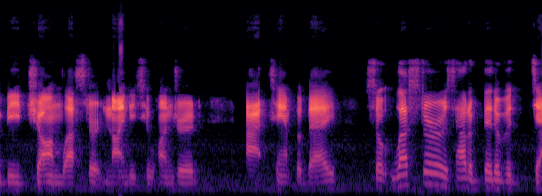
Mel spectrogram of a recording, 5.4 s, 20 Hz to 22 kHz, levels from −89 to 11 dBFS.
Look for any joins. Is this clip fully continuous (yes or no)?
yes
